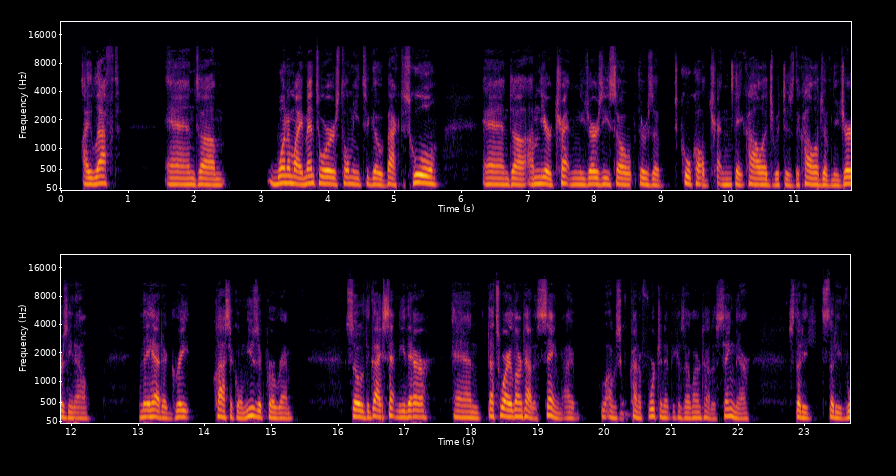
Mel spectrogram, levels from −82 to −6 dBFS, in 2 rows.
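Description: From 8.29 to 13.14 s there is repeated packet loss with a robotic sound. Around a dozen holes follow closely, the longest 77 ms, with about 400 ms of audio missing in total. Each hole is bridged by stretching the preceding sound, so roughly half a second is rebuilt. Because the patches come so close together, the speech turns choppy and robotic rather than just briefly flawed. The stretch ends just before "had a great classical".

Between 16.34 and 17.94 s, just before "that's where I learned", there are scattered short gaps. About five isolated holes, none longer than roughly 30 ms, remove 100 ms in all, and 280 ms is rebuilt by continuing the last sound. Unlike the earlier stretch, the losses are spread out with clear audio between them, so they come across as brief ticks and small smears rather than a sustained robotic texture.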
